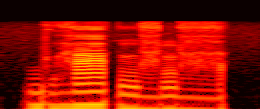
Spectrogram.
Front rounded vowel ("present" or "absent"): absent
